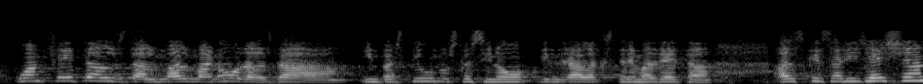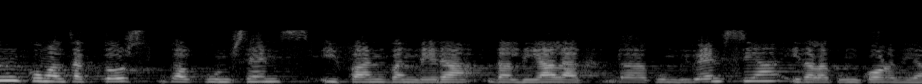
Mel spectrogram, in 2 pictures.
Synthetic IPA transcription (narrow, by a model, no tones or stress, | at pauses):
waɱfet̪əlˠzðəlˠmalˠmənoɾəlˠzðə | imbəst̪iwnoskəsinod̪inɾaləkst̪ɾɛməðɾɛt̪ə | əlˠskəsəɾiʒɛʃəŋkɔməlˠzakt̪oz | ðəlˠkunsɛnsifanbənd̪eɾəd̪əlˠd̪ialəkd̪ələkumbiβɛnsiəiðələkuŋkɔɾðiə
